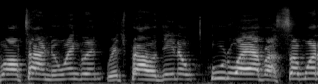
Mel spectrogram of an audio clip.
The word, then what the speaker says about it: Palladino: Howard Finkel or Rich Palomino? Okay. I gotta let you know something. You say his name wrong. What am I saying? Palladino. Palladino. Palladino.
